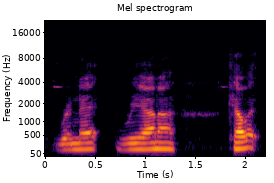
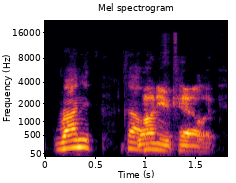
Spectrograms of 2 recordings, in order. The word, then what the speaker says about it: Rania Khalek: Rihanna Kelly. How do you say her last name? She's Lebanese American. Lebanese. Rania Khalek.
